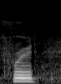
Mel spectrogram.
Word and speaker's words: Fryd: And that's what's led me to work with app developers who are from Germany, actually, who've created this app, spelt Frieden, pronounced Frood.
